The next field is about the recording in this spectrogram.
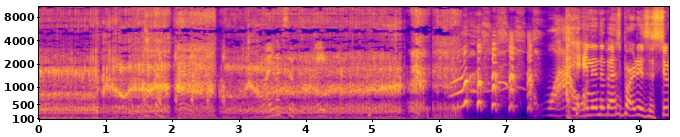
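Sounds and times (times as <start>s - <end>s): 
Rottweiler growling during bath: 0.0s - 6.7s
laughter: 1.6s - 3.0s, 6.2s - 8.6s
speech: 8.1s - 9.4s.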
